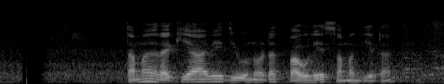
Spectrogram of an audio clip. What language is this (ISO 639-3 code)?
sin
